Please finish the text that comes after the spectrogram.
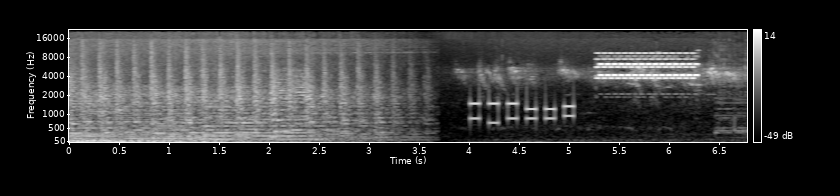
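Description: Seven short touch-tone dialing beeps on a telephone, evenly spaced and fairly loud, follow a stretch of background music, then a steady electronic ringback tone sounds before the call connects.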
